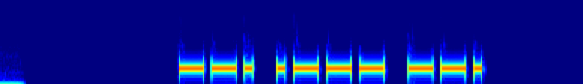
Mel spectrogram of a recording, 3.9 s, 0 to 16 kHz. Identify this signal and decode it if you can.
Morse code, heard as a keyed tone, about 22 wpm, 700 Hz. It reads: GJG
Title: USA Call Sign Postfixes - 3 Letters 22wpm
